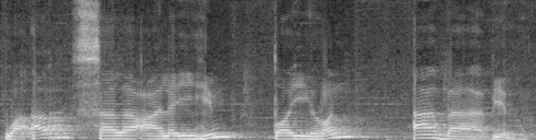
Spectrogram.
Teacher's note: ada huruf nun yang dibaca jelas pada lafaz wa arsala 'alaihim tayran ababil. Tanwin bertemu dengan huruf alif. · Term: izhar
